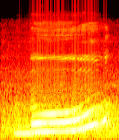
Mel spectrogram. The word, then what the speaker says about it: beaux: Beaux is plural, pronounced pronounced the same way. The X is silent.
